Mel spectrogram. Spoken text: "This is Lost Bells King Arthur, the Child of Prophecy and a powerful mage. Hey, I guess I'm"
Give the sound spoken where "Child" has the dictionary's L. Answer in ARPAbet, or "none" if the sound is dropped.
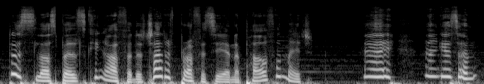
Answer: none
